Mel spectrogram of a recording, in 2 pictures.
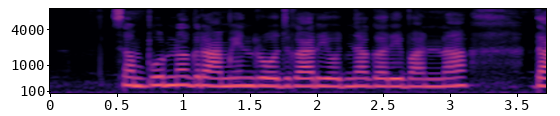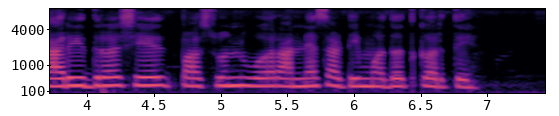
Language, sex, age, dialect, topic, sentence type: Marathi, female, 18-24, Northern Konkan, banking, statement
